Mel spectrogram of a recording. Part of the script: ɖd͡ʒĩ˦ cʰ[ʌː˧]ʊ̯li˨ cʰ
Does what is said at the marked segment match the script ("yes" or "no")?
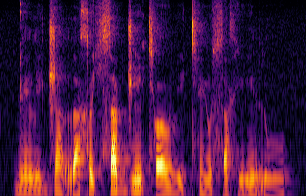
yes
